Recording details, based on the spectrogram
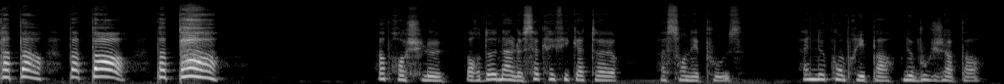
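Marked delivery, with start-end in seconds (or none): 0.0-2.2 repeated high, loud, shrieking screaming yell. A boy struggling to break free of his mother cries for his father: screaming. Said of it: "en hurlant".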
